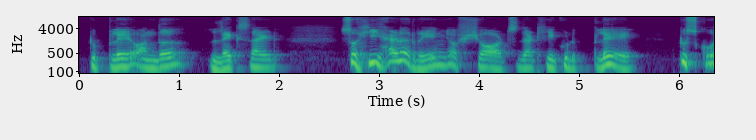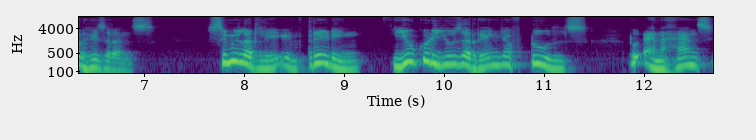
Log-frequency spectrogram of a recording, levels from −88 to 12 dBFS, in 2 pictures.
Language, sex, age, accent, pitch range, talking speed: English, male, 40-59, Indian, 135-170 Hz, 155 wpm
